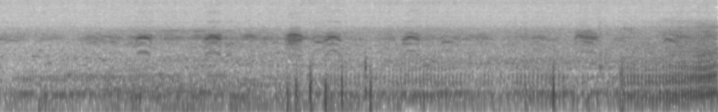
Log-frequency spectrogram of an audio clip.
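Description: Birds calling: a series of short calls, irregularly spaced, over a steady low hum.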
